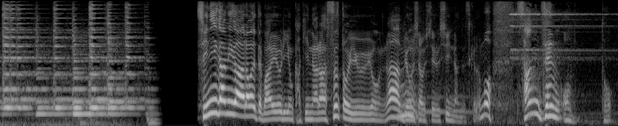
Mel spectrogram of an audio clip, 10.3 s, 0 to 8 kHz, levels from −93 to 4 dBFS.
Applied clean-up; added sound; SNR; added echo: none; none; none; none.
